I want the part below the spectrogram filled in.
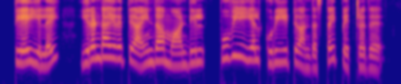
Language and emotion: Tamil, neutral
